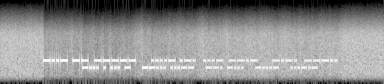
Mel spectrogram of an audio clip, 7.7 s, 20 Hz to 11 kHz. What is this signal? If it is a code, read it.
Morse code, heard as two keyed tones, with radio static. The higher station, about 28 wpm, 960 Hz: XM0 4RVQ C8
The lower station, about 34 wpm, 680 Hz: BEST 73 GB <BT> <SK>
